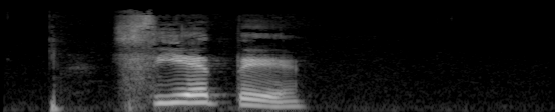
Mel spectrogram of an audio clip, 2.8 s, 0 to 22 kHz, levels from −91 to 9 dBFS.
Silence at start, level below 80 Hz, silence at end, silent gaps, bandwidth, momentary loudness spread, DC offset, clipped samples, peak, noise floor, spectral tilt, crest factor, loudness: 0.25 s; -56 dBFS; 1.25 s; none; 15.5 kHz; 16 LU; under 0.1%; under 0.1%; -6 dBFS; -74 dBFS; -3.5 dB/octave; 20 dB; -23 LUFS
